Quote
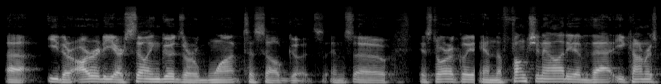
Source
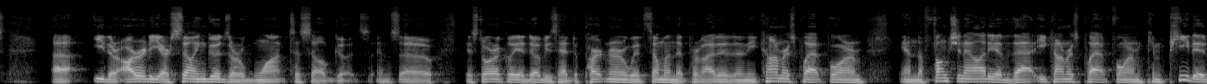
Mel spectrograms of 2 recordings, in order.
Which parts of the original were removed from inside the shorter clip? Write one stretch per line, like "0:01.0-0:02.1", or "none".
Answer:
0:05.2-0:09.0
